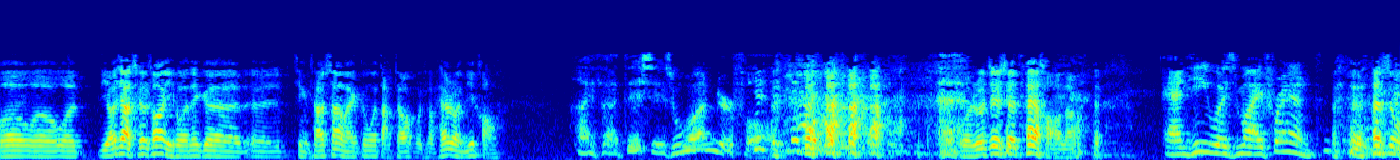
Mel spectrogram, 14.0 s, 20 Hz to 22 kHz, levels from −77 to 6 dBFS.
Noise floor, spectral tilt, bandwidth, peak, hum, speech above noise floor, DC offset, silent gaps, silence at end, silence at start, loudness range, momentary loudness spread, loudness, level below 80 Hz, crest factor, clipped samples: -61 dBFS; -9 dB/octave; 5.8 kHz; -2 dBFS; none; 35 dB; under 0.1%; none; 0 s; 0 s; 10 LU; 18 LU; -26 LUFS; -66 dBFS; 24 dB; under 0.1%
